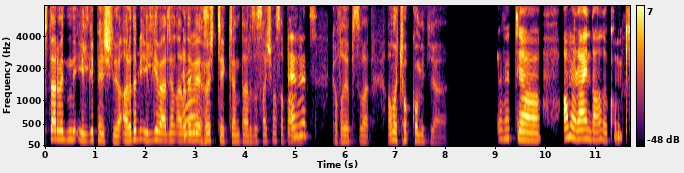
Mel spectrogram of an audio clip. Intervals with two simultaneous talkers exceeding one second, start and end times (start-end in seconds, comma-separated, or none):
none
